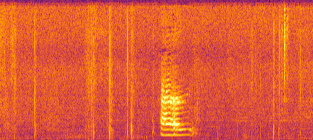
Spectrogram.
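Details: Indoors, a house cat follows the camera and gives a single short, bright meow midway, with faint tapping and footstep clicks around it.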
